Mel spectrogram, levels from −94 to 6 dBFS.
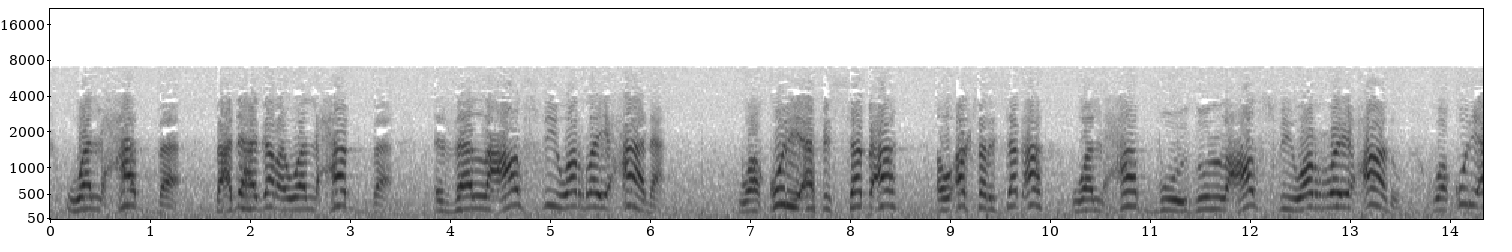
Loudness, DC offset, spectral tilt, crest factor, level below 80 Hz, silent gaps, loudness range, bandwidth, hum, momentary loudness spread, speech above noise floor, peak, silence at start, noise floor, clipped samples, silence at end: -17 LUFS; 0.3%; -7 dB/octave; 12 dB; -44 dBFS; none; 1 LU; 7.2 kHz; none; 12 LU; 21 dB; -4 dBFS; 0 s; -37 dBFS; under 0.1%; 0 s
